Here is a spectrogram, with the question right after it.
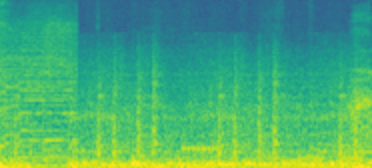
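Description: A train in the game Trails to Azure gives a continuous rumbling ride with rhythmic clickety-clack of wheels over rail joints. It is steady and moderately loud, with no talking.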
